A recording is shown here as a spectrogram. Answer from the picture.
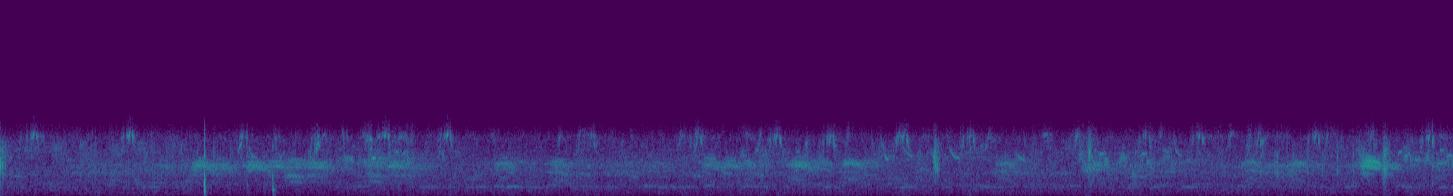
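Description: Faint bird calls, many short chirps and caws scattered throughout, with a sharp click about two seconds in.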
